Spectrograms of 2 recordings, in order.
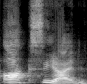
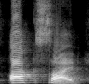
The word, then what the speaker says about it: oxide: It's not oxide. Now, this is it's oxide and they always have two syllables.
